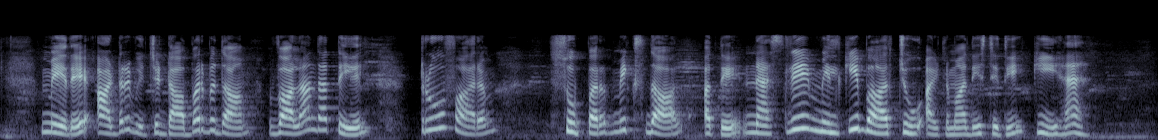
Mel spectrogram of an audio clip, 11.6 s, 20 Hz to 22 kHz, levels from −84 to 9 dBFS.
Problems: none marked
